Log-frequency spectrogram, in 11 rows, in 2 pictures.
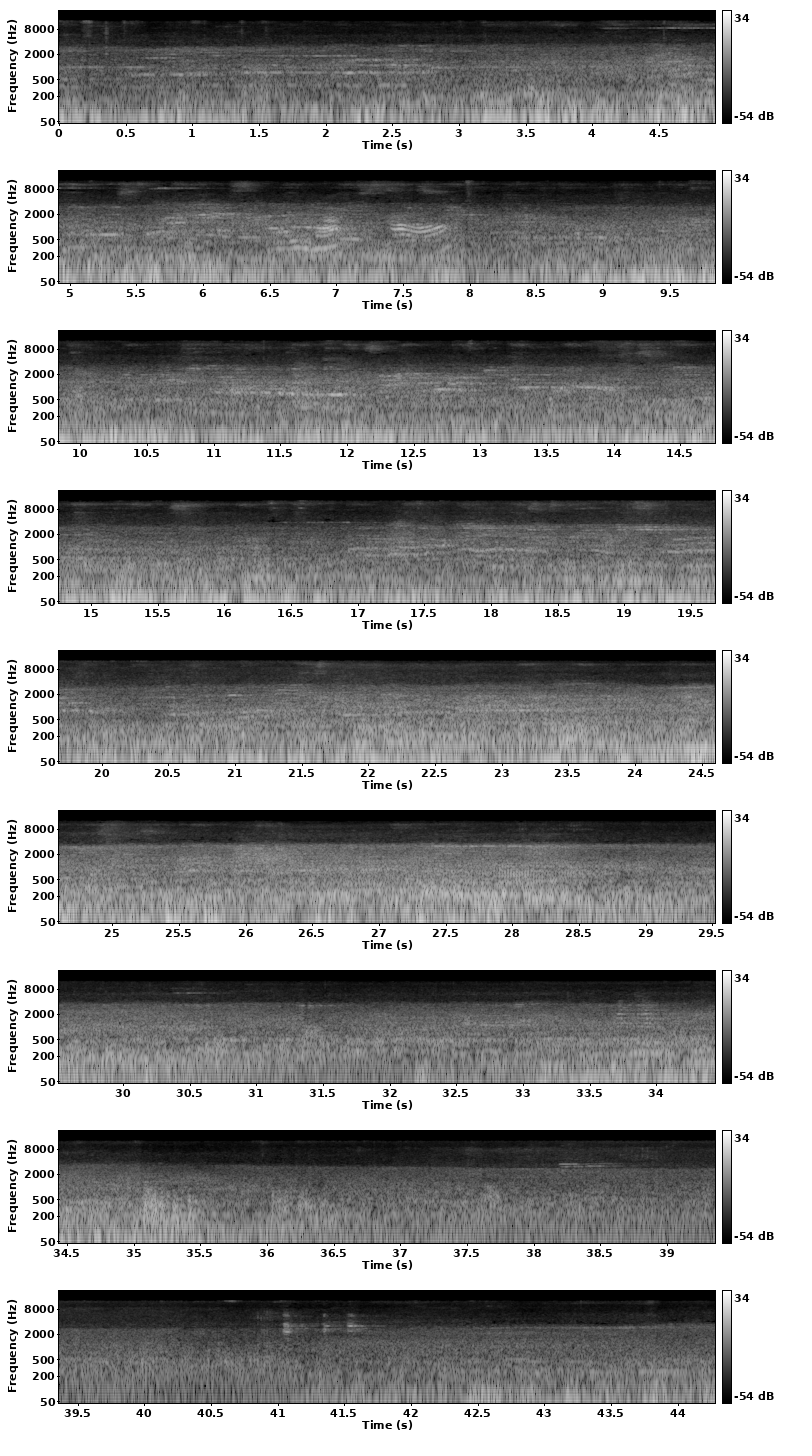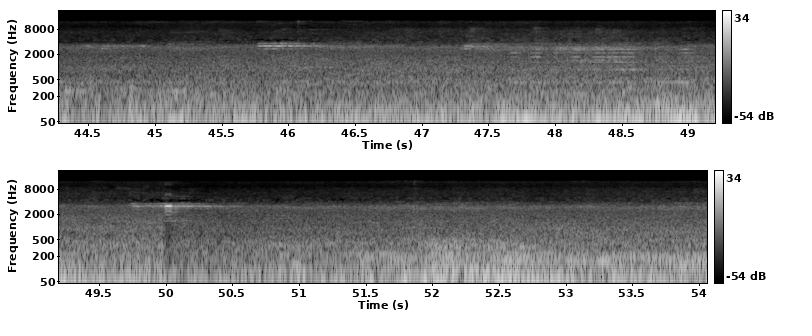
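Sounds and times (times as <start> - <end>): road traffic rushing: 0.0 - 54.0.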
